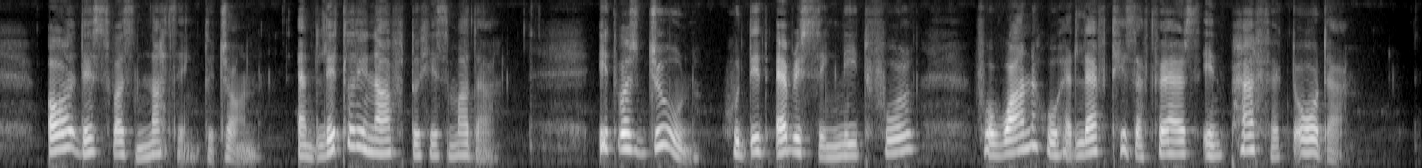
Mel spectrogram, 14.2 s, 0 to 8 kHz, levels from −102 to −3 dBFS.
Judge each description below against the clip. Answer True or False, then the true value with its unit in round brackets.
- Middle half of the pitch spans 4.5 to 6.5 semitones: True (5.1 semitones)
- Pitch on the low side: False (190 Hz)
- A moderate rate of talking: False (120 wpm)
